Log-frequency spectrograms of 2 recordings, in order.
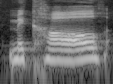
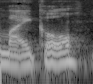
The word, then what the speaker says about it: Mical: I think his name is pronounced uh, Mical. I call him Michael, but mm-hmm.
